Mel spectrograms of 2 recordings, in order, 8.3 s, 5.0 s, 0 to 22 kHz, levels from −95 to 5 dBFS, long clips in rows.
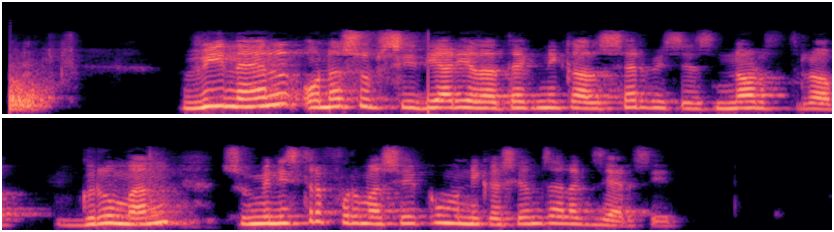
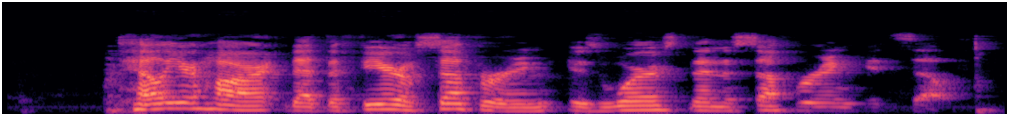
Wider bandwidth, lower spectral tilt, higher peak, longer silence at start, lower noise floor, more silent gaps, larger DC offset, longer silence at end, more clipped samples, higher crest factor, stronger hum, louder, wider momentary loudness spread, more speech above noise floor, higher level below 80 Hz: about the same, 7.8 kHz vs 7.2 kHz; about the same, -4.5 dB/octave vs -5 dB/octave; first, 0 dBFS vs -4 dBFS; second, 0.05 s vs 0.55 s; first, -70 dBFS vs -65 dBFS; neither; neither; first, 0.8 s vs 0.1 s; neither; about the same, 16 dB vs 20 dB; neither; first, -16 LUFS vs -23 LUFS; second, 11 LU vs 16 LU; first, 54 dB vs 41 dB; first, -58 dBFS vs -68 dBFS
